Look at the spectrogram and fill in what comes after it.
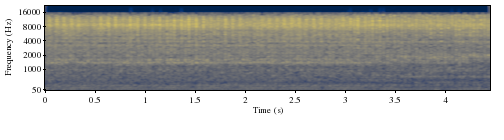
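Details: Mercedes W212 with OM651 diesel idling with the belt removed: steady low hum with an uneven knocking about three or four a second; the weird noises remain with the belt off.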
